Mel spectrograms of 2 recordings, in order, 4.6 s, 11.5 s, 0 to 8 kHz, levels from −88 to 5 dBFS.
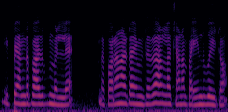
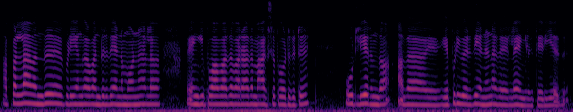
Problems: low volume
